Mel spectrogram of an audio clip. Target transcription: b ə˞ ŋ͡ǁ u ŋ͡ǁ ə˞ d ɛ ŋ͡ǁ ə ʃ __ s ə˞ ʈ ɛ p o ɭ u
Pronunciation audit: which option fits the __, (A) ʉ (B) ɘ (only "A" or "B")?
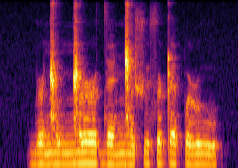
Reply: A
